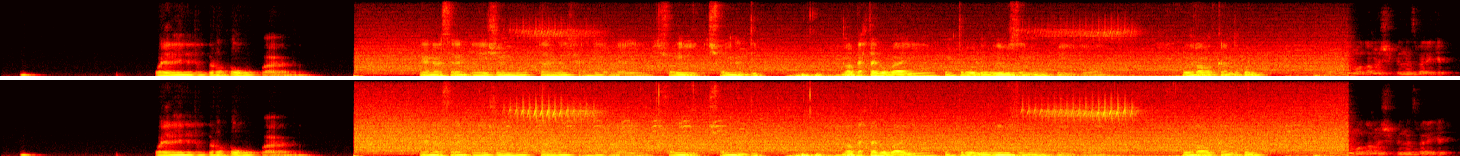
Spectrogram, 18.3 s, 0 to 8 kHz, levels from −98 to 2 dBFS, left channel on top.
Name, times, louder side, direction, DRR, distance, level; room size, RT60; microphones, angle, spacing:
voice 1, 1.9-3.8 5.2-9.6 10.5-13.9 14.5-15.8, equal, 5° left, 0.6 m, -26 dB
Chirp tweet / Wind / Stream, 4.4-16.8, right 6 dB, 70° right, 0.5 m, -33 dB
voice 2, 10.5-10.9 16.5-18.0, equal, 75° left, 3.5 m, -47 dB
6.7 x 6.6 x 7.0 m
head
